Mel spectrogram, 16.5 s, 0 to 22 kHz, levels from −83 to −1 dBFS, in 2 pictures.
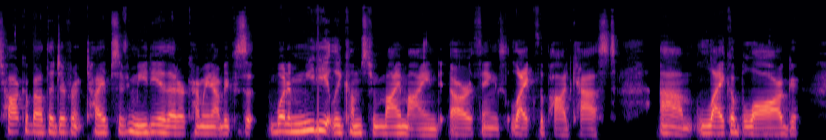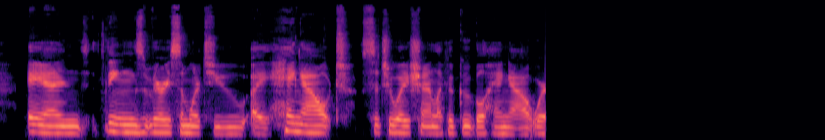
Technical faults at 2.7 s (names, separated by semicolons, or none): none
